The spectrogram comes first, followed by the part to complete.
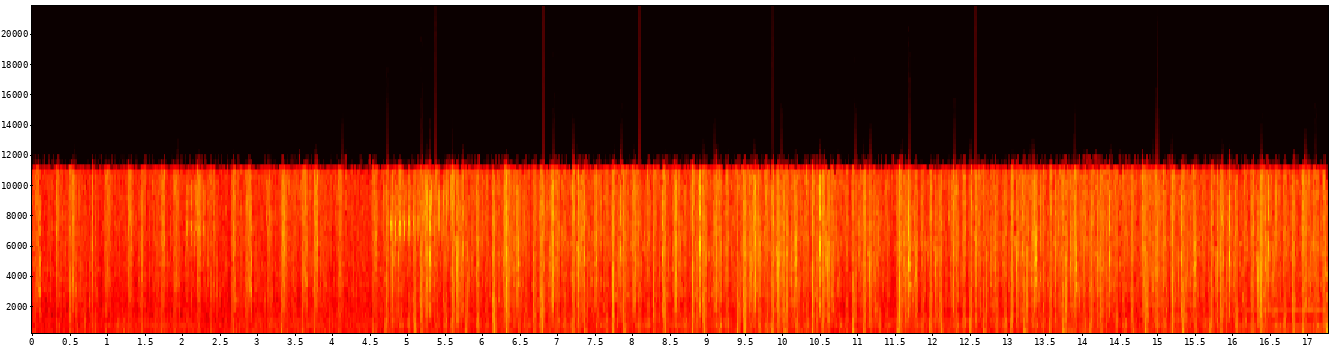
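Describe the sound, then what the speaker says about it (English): Horse hooves galloping in Skyrim, fast, evenly spaced clip-clop beats that carry on for the whole stretch, loud and close, with no voices. "The horse is a summon horse"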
